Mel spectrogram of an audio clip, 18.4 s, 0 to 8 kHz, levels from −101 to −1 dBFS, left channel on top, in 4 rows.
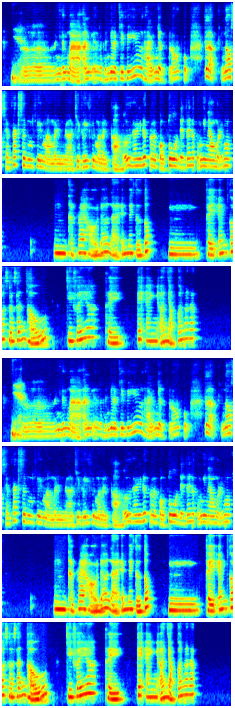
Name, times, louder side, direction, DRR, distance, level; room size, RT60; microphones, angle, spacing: voice 1, 0.3-9.2 14.0-14.2, left 3 dB, 30° left, 0.7 m, -26 dB
voice 2, 10.3-12.2 12.6-14.8 15.2-16.3 16.6-17.7, right 5 dB, 60° right, 0.4 m, -19 dB
6.1 x 5.5 x 2.9 m
head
